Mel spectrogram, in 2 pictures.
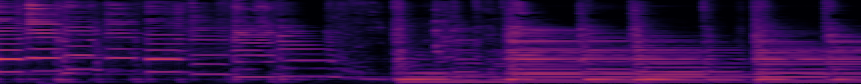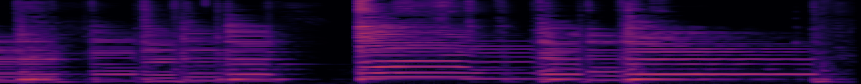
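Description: Steel-string acoustic guitar playing a blues chord lick. It opens with a quick run of single notes, and from about two seconds in a fuller passage of repeated chord-and-note attacks follows. After a brief break just before six seconds, a last phrase ends on a held note.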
